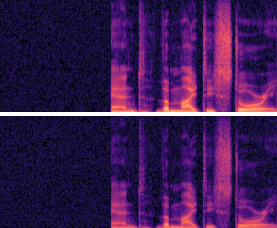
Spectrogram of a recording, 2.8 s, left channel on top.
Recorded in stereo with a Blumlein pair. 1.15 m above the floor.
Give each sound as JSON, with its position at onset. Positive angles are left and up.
{"t": 1.1, "sound": "a man speaking", "azimuth_deg": 25}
